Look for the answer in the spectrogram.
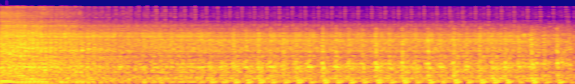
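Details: Motorcycle single-cylinder engine after valve clearance (rocker) adjustment using paper as a gauge: steady idle at about three and a half beats a second, even and settled, no valve-train tapping.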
